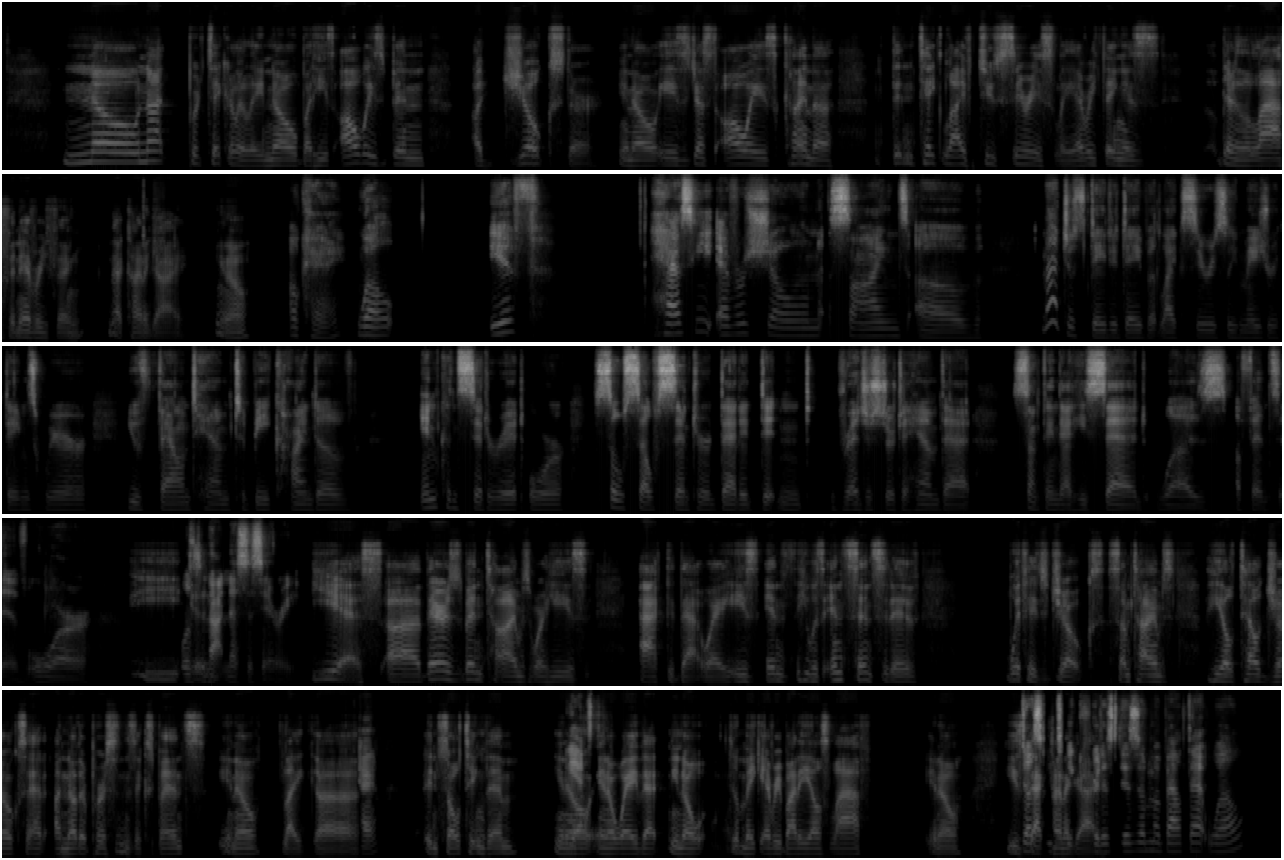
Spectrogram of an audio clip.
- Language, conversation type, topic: English, advice, How do I cope with shock after a close friend's betrayal?
- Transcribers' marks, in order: tapping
